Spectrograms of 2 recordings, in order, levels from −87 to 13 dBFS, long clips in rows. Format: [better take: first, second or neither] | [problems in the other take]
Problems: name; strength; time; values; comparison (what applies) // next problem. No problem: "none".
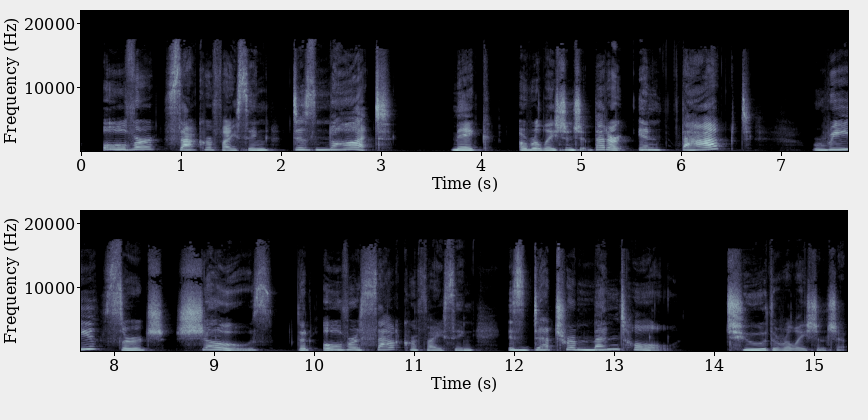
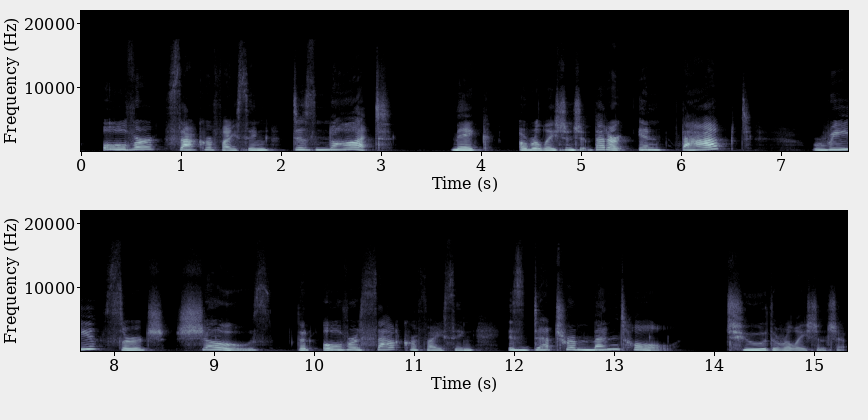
first | muffled; very; fading above 4 kHz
